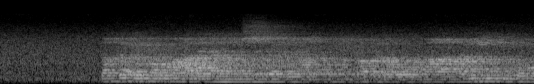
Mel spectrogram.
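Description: A man sings a chant through a microphone in a large echoing space.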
